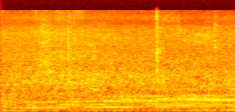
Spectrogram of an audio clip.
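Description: A motor vehicle's engine running, a steady low drone whose pitch creeps slightly upward, with a faint click about one and a half seconds in.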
